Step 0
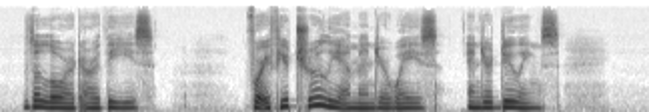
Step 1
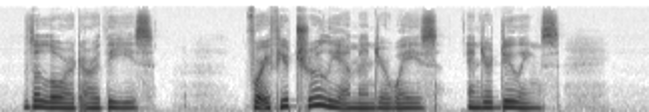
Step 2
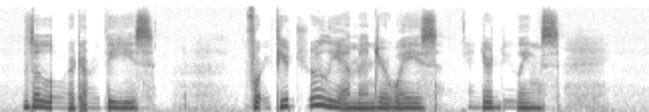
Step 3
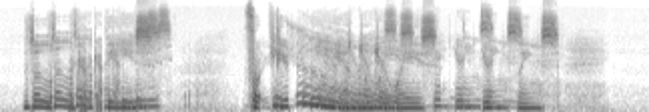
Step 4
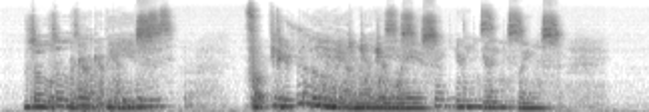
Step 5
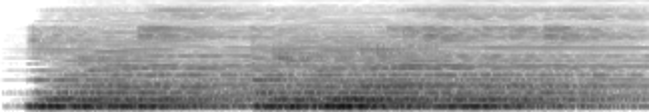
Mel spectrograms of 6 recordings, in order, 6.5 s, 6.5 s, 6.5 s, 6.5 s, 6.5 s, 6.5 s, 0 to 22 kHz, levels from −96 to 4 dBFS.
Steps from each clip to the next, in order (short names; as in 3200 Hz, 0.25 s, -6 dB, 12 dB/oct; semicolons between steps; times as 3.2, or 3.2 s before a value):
nothing audible
compressor 4:1, threshold -27 dBFS, peak gain reduction 12 dB; step gate "xxx.x.xxxxxx" 87 bpm -24 dB; gain -5 dB
in parallel at -5 dB: soft clip -36 dBFS, distortion -11 dB; on the sum: echoes that change speed 0.251 s, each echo +2 st, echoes 2; gain -4.5 dB
reverb RT60 0.30 s, pre-delay 3 ms, DRR -4 dB; gain -3 dB
vocoder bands 32, square 236 Hz; frequency-shifting echo 0.401 s, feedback 62%, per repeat +120 Hz, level -23 dB; shimmer reverb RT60 3.1 s, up +12 st, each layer -8 dB, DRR -7 dB; gain +8 dB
